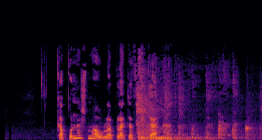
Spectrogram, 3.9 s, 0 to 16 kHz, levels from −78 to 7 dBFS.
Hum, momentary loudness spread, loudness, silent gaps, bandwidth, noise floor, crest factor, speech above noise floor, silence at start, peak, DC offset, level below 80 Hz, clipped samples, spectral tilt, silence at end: none; 13 LU; -25 LUFS; none; 11.5 kHz; -54 dBFS; 22 dB; 31 dB; 0.85 s; -4 dBFS; under 0.1%; -60 dBFS; under 0.1%; -4 dB/octave; 0 s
